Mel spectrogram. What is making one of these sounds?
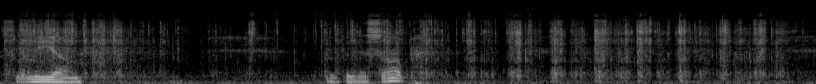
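Scissors snip through thin plastic.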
